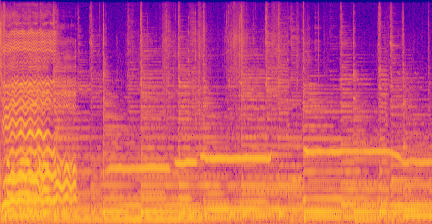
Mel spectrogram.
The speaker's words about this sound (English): And now he's whistling.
